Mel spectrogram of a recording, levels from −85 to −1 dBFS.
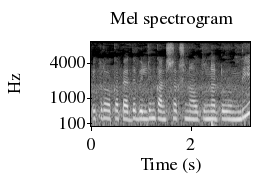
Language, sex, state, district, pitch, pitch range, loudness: Telugu, female, Andhra Pradesh, Srikakulam, 230 Hz, 225-240 Hz, -16 LUFS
